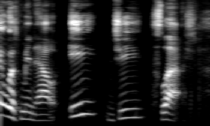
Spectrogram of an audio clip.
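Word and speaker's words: Aegislash: How would you pronounce this Pokemon? Guess what? It's EG slash. EG slash.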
